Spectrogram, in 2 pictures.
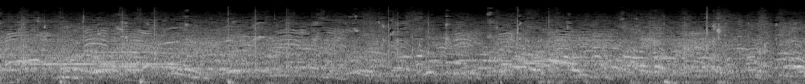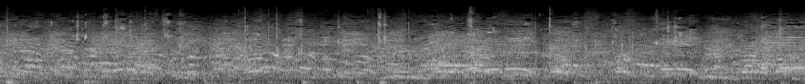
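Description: Basketball dribbled on a hardwood court over steady arena crowd noise, with many voices blending together.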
